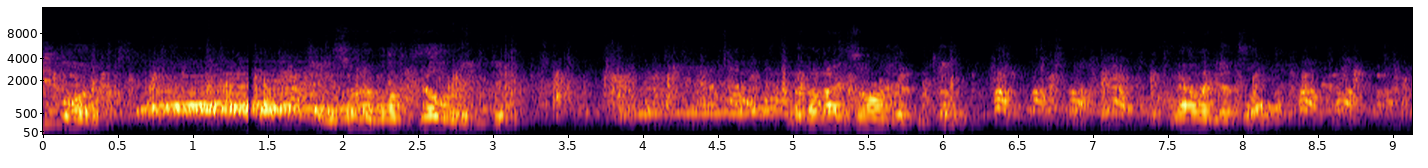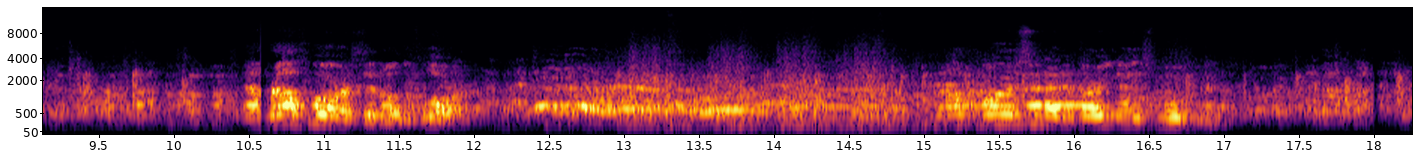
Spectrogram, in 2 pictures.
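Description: A band plays loud rock music.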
